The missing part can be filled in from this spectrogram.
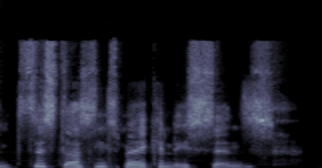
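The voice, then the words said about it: Put-on German accent. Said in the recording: “Or in their German accent”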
